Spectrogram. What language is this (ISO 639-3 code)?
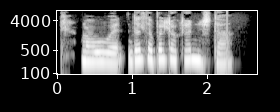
pus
